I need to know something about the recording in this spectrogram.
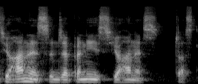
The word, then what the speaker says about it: Johannes: So in German, the J is pronounced as Y. As Y would be pronounced in English.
